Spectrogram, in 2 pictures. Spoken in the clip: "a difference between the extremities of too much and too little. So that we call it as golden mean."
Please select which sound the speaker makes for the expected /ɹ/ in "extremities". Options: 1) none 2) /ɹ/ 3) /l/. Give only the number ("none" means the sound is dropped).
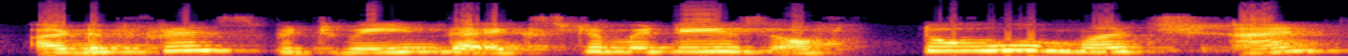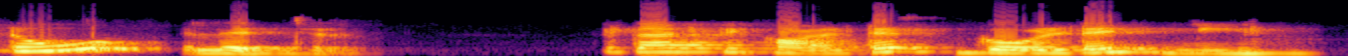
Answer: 2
